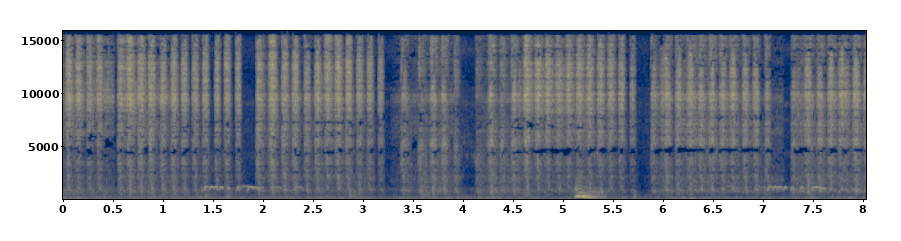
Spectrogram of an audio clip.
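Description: Greater coucal nestlings begging at the nest: a fast, steady rasping pulse, with a few short calls and a falling cry about five seconds in.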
